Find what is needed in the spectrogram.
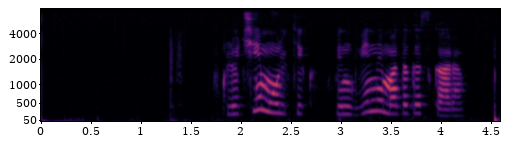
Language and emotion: Russian, neutral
